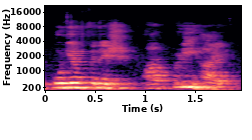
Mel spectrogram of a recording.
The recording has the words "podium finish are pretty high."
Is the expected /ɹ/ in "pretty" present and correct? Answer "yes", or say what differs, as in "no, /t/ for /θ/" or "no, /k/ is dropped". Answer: no, /ɹ/ is dropped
